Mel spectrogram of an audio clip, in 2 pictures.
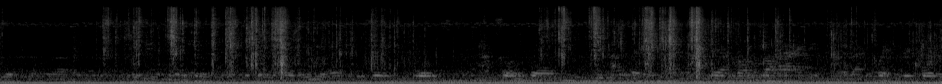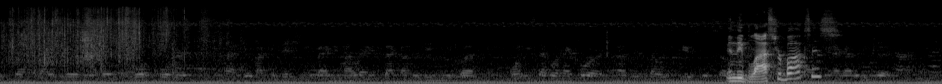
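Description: Cardboard trading cards rustle and slap as hands shuffle through them.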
